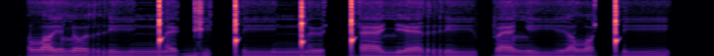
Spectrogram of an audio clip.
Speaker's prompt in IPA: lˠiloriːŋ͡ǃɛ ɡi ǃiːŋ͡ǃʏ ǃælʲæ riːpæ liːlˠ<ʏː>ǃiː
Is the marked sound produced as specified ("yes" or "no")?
no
